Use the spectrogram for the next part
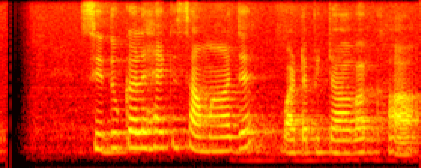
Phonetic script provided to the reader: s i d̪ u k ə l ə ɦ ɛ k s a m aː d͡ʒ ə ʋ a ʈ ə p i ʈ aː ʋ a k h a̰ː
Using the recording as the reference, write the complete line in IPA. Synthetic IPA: s i d̪ u k ə l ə ɦ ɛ k s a m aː d͡ʒ ə ʋ a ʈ ə p i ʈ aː ʋ a k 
